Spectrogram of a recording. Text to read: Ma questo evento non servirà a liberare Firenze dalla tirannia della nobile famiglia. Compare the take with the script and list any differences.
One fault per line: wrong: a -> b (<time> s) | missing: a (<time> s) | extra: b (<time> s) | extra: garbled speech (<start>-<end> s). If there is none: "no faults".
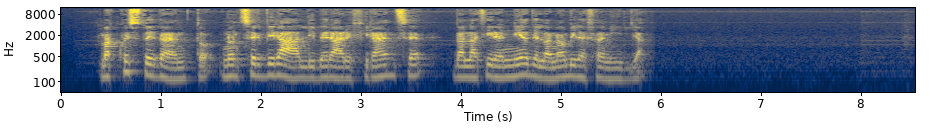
no faults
